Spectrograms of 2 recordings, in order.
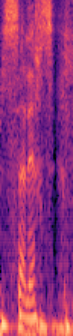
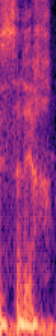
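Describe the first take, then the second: First: The final s sound is pronounced. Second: The final s sound is silent. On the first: The speaker calls it wrong. "c'est un défaut de langage de ma part" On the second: The speaker calls it right. "Le nom officiel d'un point de vue phonétique"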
